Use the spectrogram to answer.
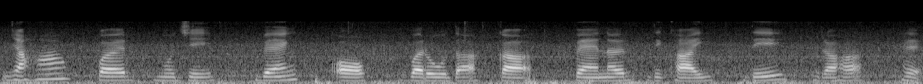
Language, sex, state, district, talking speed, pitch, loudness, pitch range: Hindi, female, Madhya Pradesh, Katni, 80 wpm, 170 Hz, -18 LUFS, 165-180 Hz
